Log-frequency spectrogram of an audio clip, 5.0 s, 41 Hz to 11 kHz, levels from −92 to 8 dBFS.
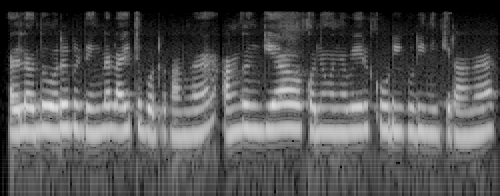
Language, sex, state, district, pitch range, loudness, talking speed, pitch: Tamil, female, Tamil Nadu, Kanyakumari, 245-270 Hz, -16 LUFS, 170 wpm, 255 Hz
